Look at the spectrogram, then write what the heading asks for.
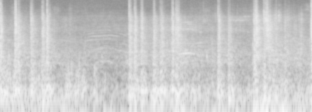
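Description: Aerial firework shells bursting in rapid succession: many sharp, overlapping bangs over a constant low rumble.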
